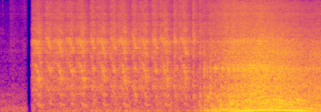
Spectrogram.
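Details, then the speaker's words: Isuzu Panther diesel, cold morning start, before rebuild, engine seized after running out of radiator coolant, liners and pistons damaged: cranks about two and a half seconds with even starter beats before catching and rumbling, smoky; hard cold start. "Oke mesinnya berasap seperti itu agak sulit ya tadi jadi nggak langsung cengreng"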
